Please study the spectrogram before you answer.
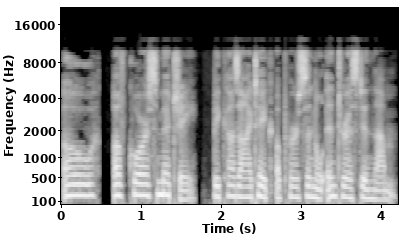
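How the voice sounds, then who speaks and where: Woman doing a gushy proud drama coach on radio, pretty low voice, dry sound. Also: moderate pace, a little mellow, no room sound, natural voice. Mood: proud, gushing. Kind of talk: scripted radio promo interview.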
